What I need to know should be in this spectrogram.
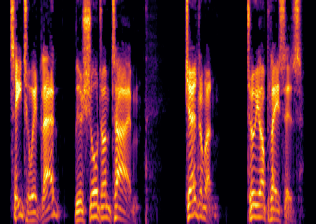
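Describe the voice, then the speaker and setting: A man puts on a raspy character voice at a fairly high pitch. His intonation is lively. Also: moderate pace. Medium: read story. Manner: curt, commanding.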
